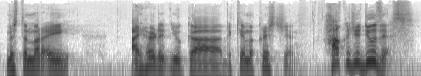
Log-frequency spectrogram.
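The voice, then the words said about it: Fairly thick Arabic accent. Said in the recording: “In a fairly thick Arabic accent”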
